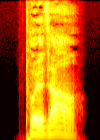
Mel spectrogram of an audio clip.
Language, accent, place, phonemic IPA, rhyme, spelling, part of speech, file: German, Germany, Berlin, /pʊlˈzaːɐ̯/, -aːɐ̯, Pulsar, noun, De-Pulsar.ogg
- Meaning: pulsar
